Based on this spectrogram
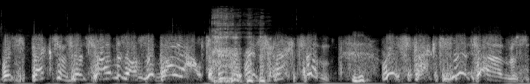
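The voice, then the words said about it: Exaggerated mock German accent. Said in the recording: “you hear that suggestion in a German accent.”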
